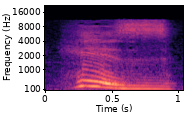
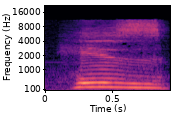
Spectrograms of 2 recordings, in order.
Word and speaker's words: his: you hear that is his same thing it also has a voice Z ending his mom is Mary as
